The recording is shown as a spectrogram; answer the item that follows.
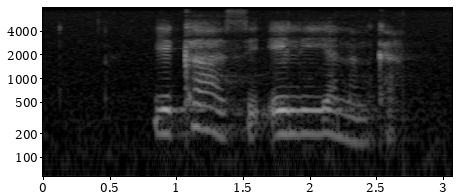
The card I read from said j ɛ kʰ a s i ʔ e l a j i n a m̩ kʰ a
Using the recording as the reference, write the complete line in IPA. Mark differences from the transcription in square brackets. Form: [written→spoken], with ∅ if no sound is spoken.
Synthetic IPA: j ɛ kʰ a s i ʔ e l [a→i] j [i→a] n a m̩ kʰ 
